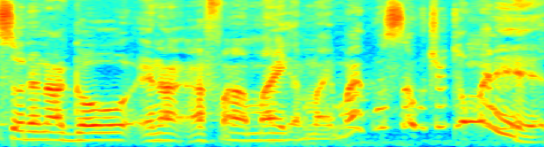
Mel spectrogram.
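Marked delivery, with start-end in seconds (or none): 2.2-3.6 high, delighted hello; thrilled host, voice pitched high; excited greeting. Retold or imitated. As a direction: greet a surprise guest with glee. [name] greets [name] at party.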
